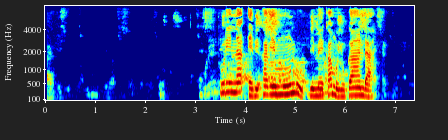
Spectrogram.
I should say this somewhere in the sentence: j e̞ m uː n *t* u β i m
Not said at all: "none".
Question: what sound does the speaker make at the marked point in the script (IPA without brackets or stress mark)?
d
